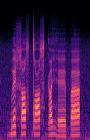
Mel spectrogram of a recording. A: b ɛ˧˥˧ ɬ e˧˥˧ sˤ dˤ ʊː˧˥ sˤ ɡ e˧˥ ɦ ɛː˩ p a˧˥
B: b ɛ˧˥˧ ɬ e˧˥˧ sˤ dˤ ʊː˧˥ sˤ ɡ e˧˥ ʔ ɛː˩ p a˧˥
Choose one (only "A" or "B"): A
